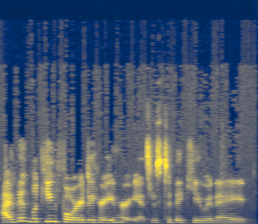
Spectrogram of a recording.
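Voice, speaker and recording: A woman co-hosting a podcast, reading comments aloud in a casual, expressive, giggly way. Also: on the high side. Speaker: podcast co-host.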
